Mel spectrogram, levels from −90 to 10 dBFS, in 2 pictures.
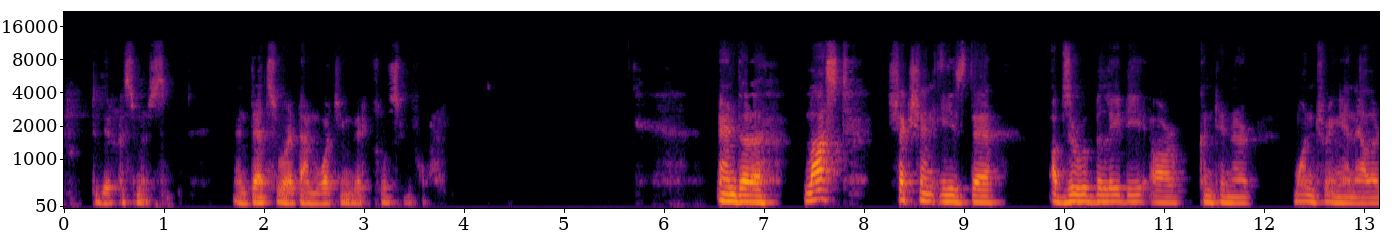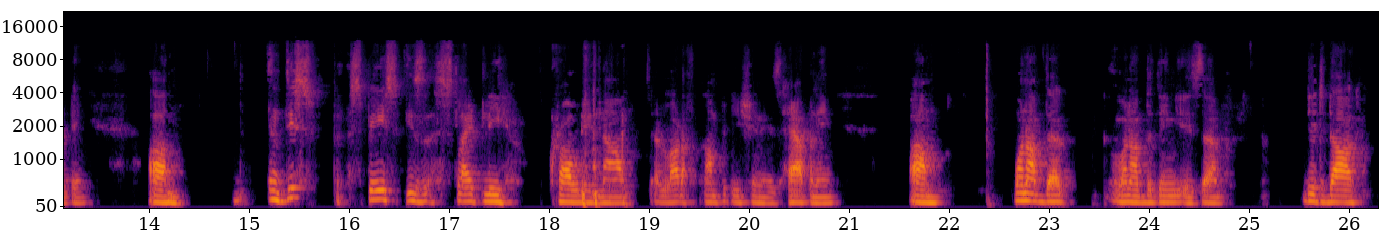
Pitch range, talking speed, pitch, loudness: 120-140 Hz, 110 wpm, 130 Hz, -23 LUFS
